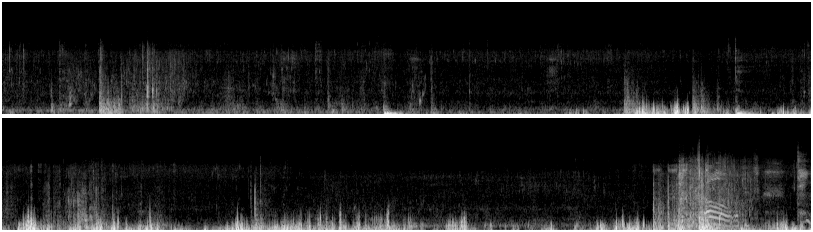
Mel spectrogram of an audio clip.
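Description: A small boat moving on a calm river, with water and paddle sounds and a sharp knock about eight seconds in. From about halfway there is a run of irregular low thumps and rumbling as the boat comes in against a mud bank and alongside a canoe.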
